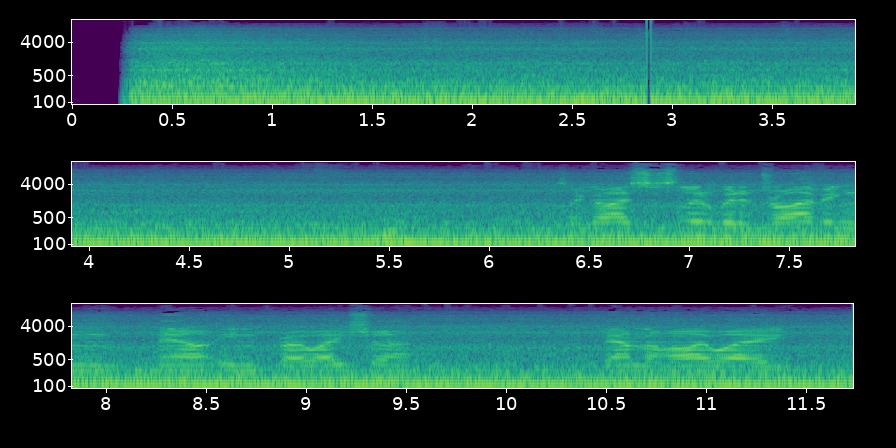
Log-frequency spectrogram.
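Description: A car drives steadily along a highway with a low, constant road rumble.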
